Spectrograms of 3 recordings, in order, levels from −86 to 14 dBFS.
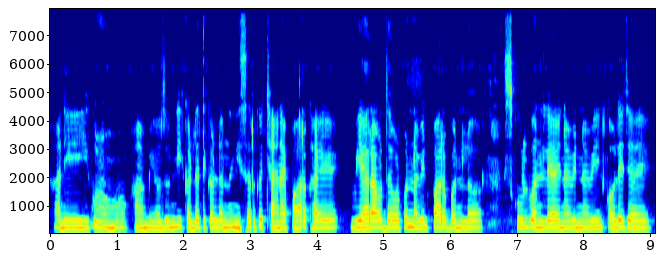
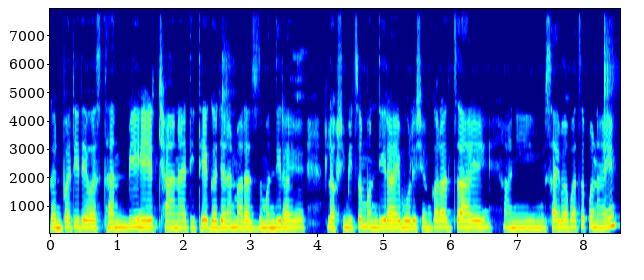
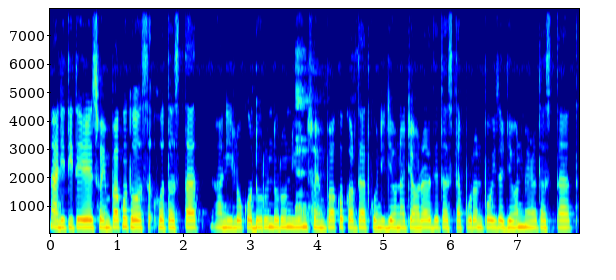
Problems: background sounds at intervals, background conversations at intervals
